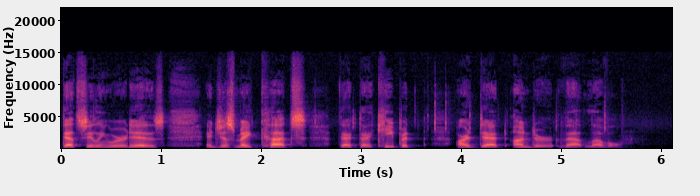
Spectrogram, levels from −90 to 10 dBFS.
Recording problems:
thin; very; fading below 600 Hz

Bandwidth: 15 kHz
